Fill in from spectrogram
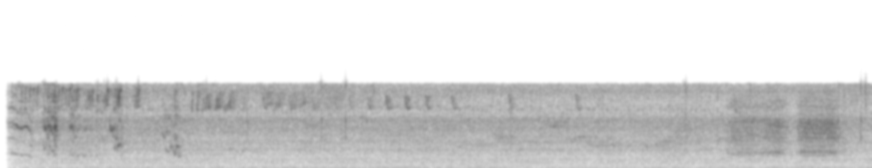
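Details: Baby budgerigars giving short, high chirps and thin squeaks, clustered at the start and again near the end, over a steady low hum.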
